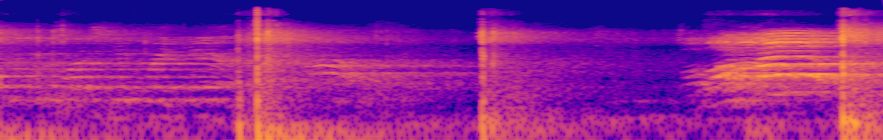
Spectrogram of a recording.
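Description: A volleyball bounced twice on a hardwood gym floor, about a second apart, each with a ringing echo, while girls' voices call out; the voices swell into louder shouting near the end as the serve goes up.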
